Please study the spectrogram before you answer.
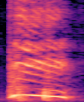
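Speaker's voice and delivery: high, loud, drawn-out whee; playful whee. Pretend. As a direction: squeal it like a kid on a slide. Playful cry while handling the meat.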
